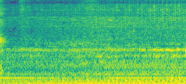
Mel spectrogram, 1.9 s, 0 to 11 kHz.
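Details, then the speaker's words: 2000 Chrysler Grand Voyager SE, 114,000 miles, just started after 8 years parked, accessory belt cut off so nothing driven: quiet steady low hum with no ticking or tapping; normal idle. "And it's so quiet. It's so quiet because nothing's spinning. It just fired right up. You You poor thing. Listen. It doesn't even tick."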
